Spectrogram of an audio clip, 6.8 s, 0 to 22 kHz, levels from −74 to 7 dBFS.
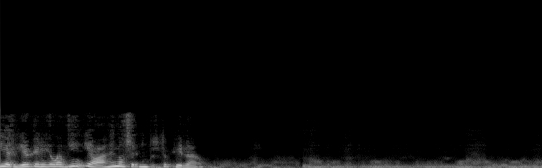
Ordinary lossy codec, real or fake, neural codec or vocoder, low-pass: MP3, 32 kbps; fake; codec, 16 kHz, 0.5 kbps, FreqCodec, larger model; 7.2 kHz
